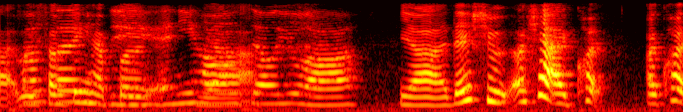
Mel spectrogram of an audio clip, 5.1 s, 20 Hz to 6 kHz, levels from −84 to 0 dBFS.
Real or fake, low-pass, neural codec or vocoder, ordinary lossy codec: real; 5.4 kHz; none; none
